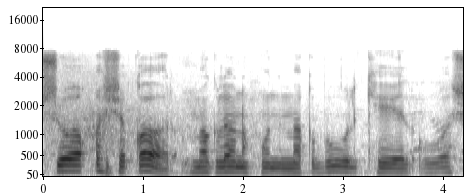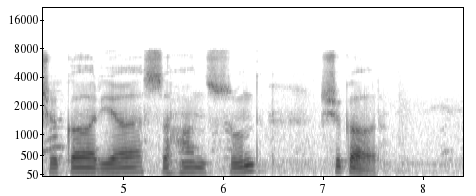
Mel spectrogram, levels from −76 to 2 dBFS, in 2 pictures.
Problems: constant background noise, continuous background conversations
